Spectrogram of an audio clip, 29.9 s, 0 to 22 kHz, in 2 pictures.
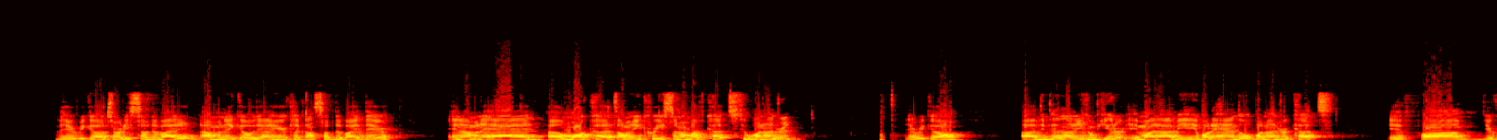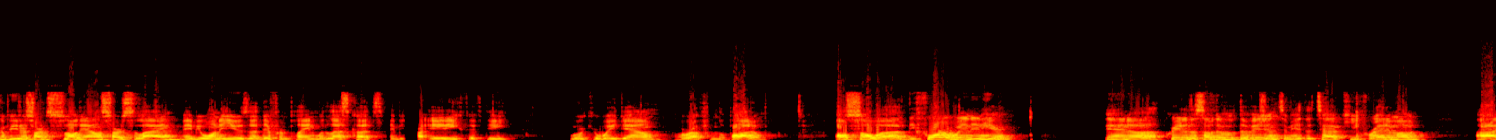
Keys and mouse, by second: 6.6-10.8 drag, 8.5 KP_0, 15.6 middle click, 20.2-22.6 middle drag, 24.7 ctrl+z, 25.1 ctrl+z, 28.5 Tab.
